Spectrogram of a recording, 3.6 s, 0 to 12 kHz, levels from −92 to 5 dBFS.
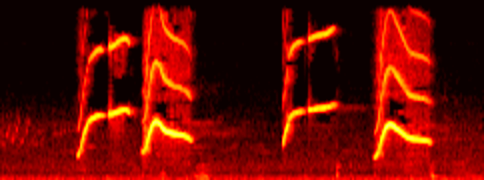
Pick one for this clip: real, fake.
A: real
